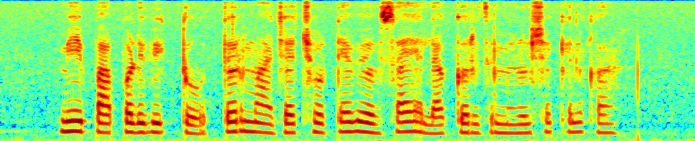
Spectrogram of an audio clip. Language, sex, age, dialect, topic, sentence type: Marathi, female, 31-35, Standard Marathi, banking, question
